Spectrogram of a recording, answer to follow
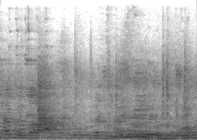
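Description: Many children talking and calling out at once, a steady babble of high young voices.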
